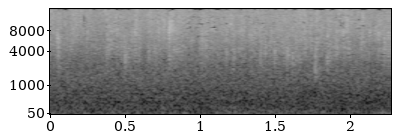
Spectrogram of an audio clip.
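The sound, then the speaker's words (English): Steady, dense storm rain pours down on the town of Helston in a continuous hiss, with a soft patter of drops striking a surface throughout and no voices. “I watch as the children run inside to take shelter from the storm.”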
